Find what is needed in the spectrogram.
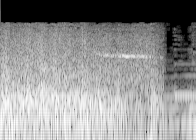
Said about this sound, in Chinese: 身后正在进行的是烟花表演，一处处灿烂的烟花冲上天空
